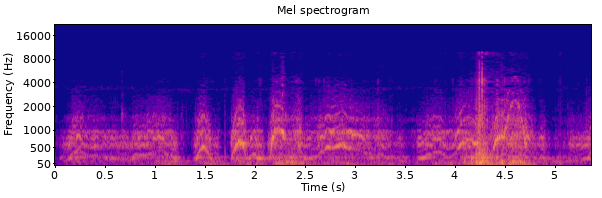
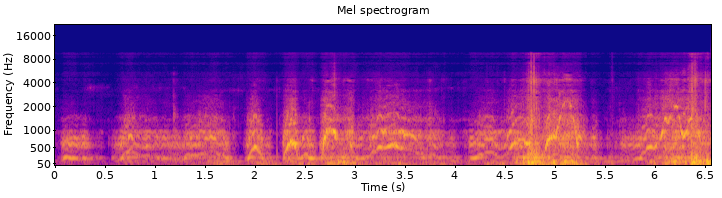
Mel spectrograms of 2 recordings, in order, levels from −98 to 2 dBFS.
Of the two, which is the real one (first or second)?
first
